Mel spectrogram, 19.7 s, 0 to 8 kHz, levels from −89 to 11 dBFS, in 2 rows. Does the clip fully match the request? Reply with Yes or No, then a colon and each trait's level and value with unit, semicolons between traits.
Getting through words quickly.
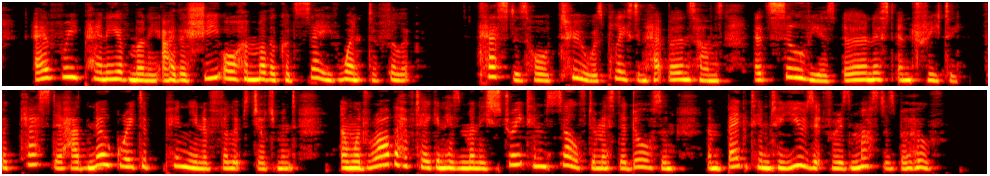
No: average, 175 wpm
